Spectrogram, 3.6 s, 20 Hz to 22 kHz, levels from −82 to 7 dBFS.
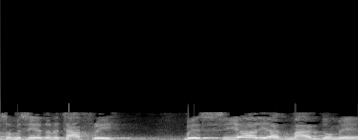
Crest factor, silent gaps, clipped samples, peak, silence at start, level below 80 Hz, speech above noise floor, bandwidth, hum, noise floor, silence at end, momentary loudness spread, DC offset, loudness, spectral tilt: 10 dB; none; under 0.1%; 0 dBFS; 0 s; -36 dBFS; 20 dB; 4.5 kHz; none; -30 dBFS; 0 s; 5 LU; under 0.1%; -11 LUFS; -10.5 dB/octave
